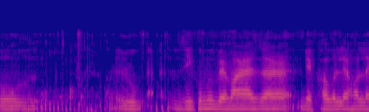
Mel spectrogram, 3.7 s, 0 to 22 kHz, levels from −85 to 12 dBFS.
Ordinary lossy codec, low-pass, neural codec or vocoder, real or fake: AAC, 32 kbps; 7.2 kHz; codec, 16 kHz, 4.8 kbps, FACodec; fake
